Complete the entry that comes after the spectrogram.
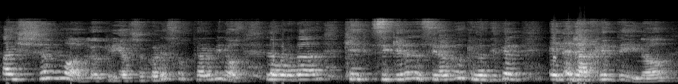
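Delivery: high, loud prissy mock quote; mocking whiny voice. Mocking a snob who dismisses criollo talk. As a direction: parody a snob refusing the slang. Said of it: "cuando se te habla en inglés".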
